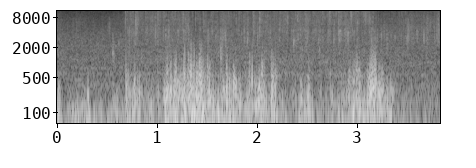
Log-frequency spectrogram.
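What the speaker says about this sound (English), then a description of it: "It's still raining" Steady rain patters close by with gusty, rumbling wind buffeting the microphone, swelling louder in waves.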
